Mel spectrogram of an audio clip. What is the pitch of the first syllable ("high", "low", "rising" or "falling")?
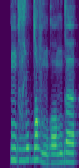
high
